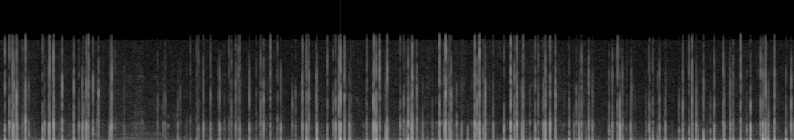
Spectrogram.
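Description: A purple plastic eye mask filled with gel beads is held close to the mic and squeezed and scratched with fingertips and nails. It gives dense, irregular crackling with short, dry snaps. A brief quieter stretch comes near the start before the crackle builds again.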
